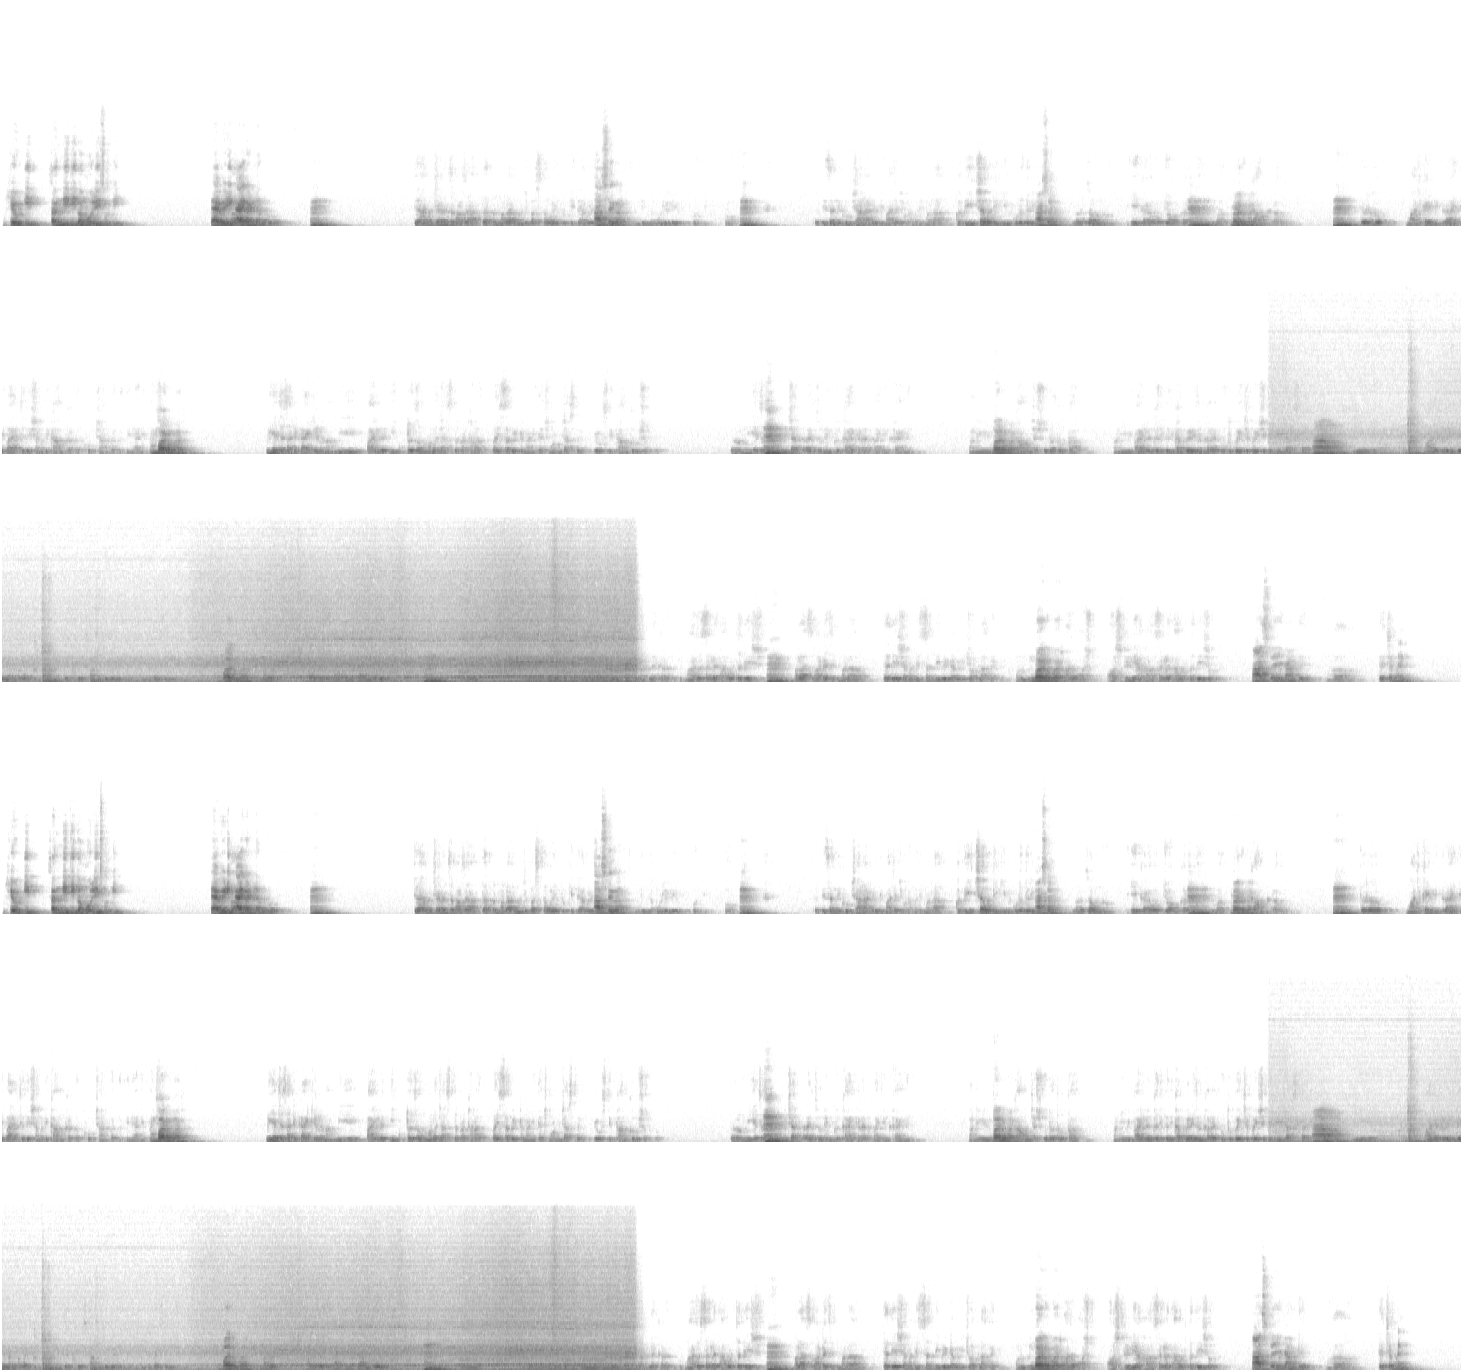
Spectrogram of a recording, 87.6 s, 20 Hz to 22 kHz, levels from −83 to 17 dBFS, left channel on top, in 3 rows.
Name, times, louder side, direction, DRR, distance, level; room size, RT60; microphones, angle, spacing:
voice 1, 0.2-0.6 1.0-2.3 4.2-5.2 6.2-6.5 11.8-12.4 14.7-15.1 20.7-21.1 23.7-24.2 24.6-25.0 26.6-27.0 32.1-32.8 44.4-44.8 48.9-49.4 55.4-56.1 62.6-63.4 66.8-67.3 73.6-74.1 78.9-79.5 83.3-84.2 86.3-86.4, right 1 dB, 65° right, 1 dB, 7.1 m, -27 dB
voice 2, 4.5-5.5 8.2-13.5 13.8-13.9 14.4-14.6 16.4-18.8 19.1-20.7 21.4-22.1 22.6-25.7 27.1-27.6 28.1-30.6 31.0-32.2 32.5-32.7 34.5-42.1 43.7-47.3 48.5-50.7 51.4-55.4 56.1-56.8 57.5-58.9 59.2-61.9 63.5-64.0 64.4-66.2 67.5-67.9 68.7-71.7 72.0-73.5 74.2-75.5 76.0-78.2 78.6-79.0 79.6-80.1 80.4-82.6 83.9-84.4 84.8-85.4 85.9-86.3, right 1 dB, 85° right, -4 dB, 4.8 m, -38 dB
sound 1, 54.5-71.0, equal, 5° right, 2.8 m, -36 dB
27.0 x 12.5 x 2.7 m, 0.71 s
head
